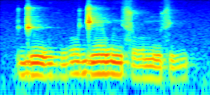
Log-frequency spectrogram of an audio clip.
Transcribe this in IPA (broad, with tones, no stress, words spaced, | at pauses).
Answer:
d͡ʒũ˨wi˨wo˧d͡ʒɛ̃˧ wĩ˦so˧mũ˨si˨˦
